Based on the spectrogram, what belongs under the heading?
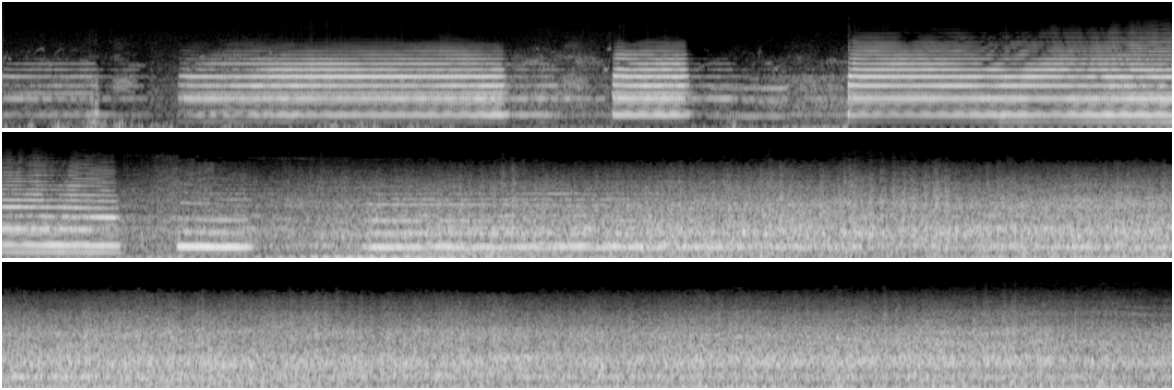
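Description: Indian Railways diesel locomotive's horn sounding four blasts: a long one, a short one, a second long one that drops in pitch as the locomotive passes, and a brief last one. Then the engine's deep rumble goes by, followed by a long steady clatter of the express coaches' wheels over the rail joints as the train runs past at speed.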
